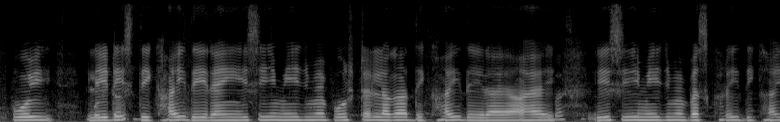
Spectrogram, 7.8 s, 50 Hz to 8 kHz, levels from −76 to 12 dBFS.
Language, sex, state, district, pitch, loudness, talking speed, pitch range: Hindi, female, Goa, North and South Goa, 200 Hz, -25 LUFS, 170 wpm, 195-210 Hz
